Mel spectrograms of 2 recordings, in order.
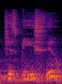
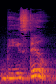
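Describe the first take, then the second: First: Just be still much softer and slow; soothing inner voice. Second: Said in the usual way. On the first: Retold or imitated. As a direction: hush the words just be still, calming and slow. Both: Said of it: "the Spirit just telling me".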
